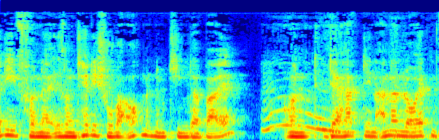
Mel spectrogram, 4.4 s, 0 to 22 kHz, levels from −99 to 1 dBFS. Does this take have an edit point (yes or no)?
no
